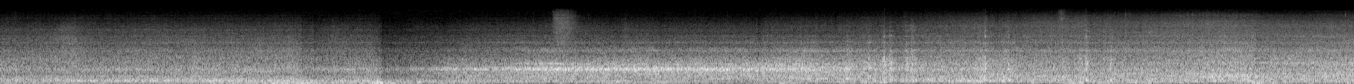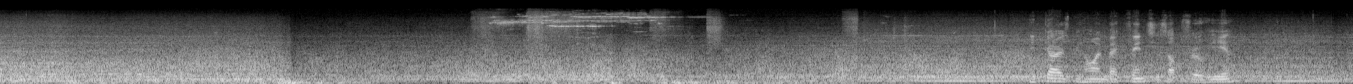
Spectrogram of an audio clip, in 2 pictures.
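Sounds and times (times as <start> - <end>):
light rail wheels rumbling: 0.0 - 27.0
wheel squeal on rails: 18.2 - 20.8.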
